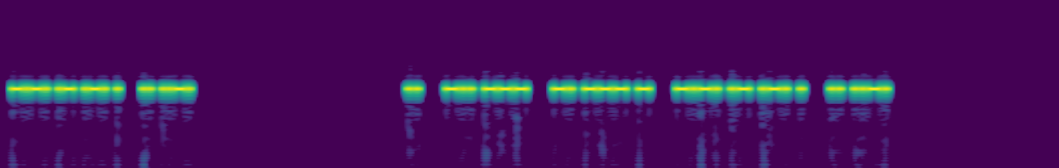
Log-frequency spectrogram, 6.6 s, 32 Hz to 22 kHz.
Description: Morse code, heard as a keyed tone, about 64 wpm, 700 Hz. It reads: CARE IF I DO NOT CARE IF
